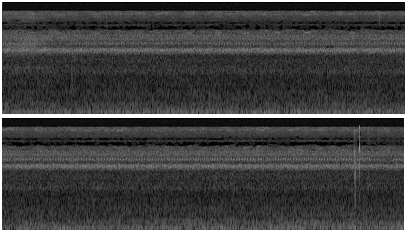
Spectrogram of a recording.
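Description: Crickets chirping in a steady, faint, high-pitched trill that never lets up, with one soft click near the end.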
